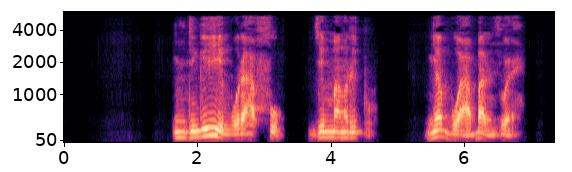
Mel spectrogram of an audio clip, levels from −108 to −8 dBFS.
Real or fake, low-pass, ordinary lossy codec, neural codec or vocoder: fake; 5.4 kHz; MP3, 48 kbps; codec, 16 kHz, 16 kbps, FreqCodec, smaller model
